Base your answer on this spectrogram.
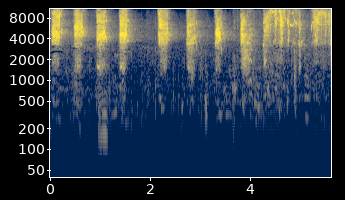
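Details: Monkeys, with Luna running fast while carrying Luno and Rainbow trying to take Luno away: a run of shrill, high-pitched squeaks in short bursts, roughly two per second, some breaking into longer rasping cries near the end.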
